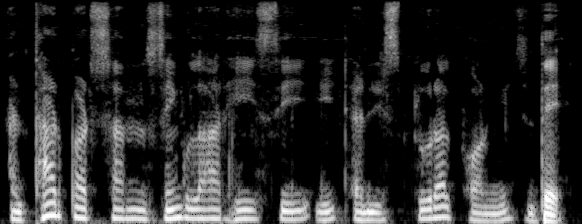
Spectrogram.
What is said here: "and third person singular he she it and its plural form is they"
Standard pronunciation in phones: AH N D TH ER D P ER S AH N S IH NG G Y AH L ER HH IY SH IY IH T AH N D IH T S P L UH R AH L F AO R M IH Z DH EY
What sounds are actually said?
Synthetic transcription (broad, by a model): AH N D T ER D P ER S AH N S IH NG G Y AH L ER HH IY S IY IH T AH N D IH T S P L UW R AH L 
